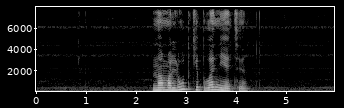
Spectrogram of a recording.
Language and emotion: Russian, neutral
